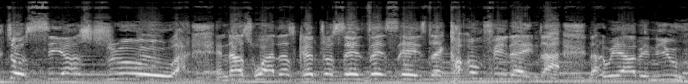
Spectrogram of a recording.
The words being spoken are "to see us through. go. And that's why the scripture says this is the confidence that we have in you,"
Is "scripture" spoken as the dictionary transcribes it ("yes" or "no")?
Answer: yes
